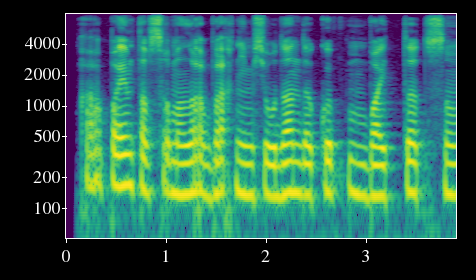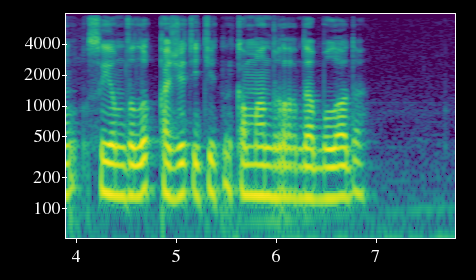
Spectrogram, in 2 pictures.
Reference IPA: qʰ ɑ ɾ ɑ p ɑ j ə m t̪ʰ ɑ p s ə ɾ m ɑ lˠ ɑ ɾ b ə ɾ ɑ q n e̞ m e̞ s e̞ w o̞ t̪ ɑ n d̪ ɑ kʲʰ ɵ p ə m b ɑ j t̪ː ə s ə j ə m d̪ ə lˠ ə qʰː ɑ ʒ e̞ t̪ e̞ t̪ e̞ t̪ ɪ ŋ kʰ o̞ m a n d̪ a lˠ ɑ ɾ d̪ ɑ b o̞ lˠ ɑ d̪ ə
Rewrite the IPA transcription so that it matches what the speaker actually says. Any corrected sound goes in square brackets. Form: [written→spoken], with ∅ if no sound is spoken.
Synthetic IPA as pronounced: qʰ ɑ ɾ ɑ p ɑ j ə m t̪ʰ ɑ p s ə ɾ m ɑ lˠ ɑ ɾ b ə ɾ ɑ q n e̞ m e̞ s e̞ w o̞ [t̪→d̪] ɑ n d̪ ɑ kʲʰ ɵ p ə m b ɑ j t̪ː ə s ə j ə m d̪ ə lˠ ə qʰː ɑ ʒ e̞ t̪ e̞ t̪ e̞ t̪ ɪ ŋ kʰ o̞ m a n d̪ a lˠ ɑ ɾ d̪ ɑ b o̞ lˠ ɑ d̪ ə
